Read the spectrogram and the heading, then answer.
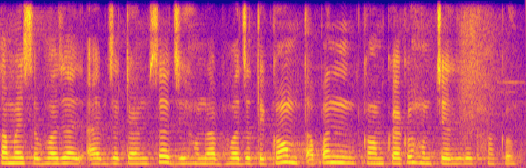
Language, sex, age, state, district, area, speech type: Maithili, male, 30-45, Bihar, Supaul, rural, spontaneous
